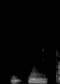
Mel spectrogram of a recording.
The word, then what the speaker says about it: 見てみた: Yeah, the stress is on the first me only. 見てみた。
